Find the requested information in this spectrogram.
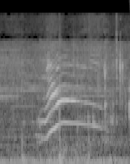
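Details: Domestic cat, one of two pets (a tabby male and a tuxedo female) about to compete for treats: a single rising-then-falling meow lasting under a second, over soft music.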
